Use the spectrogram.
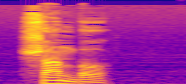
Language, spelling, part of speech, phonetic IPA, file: Polish, szambo, noun, [ˈʃãmbɔ], Pl-szambo.ogg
